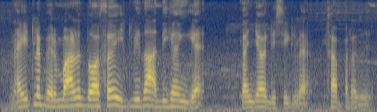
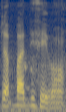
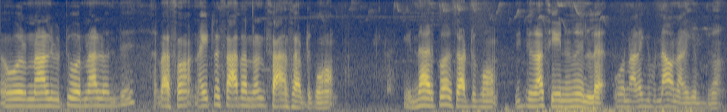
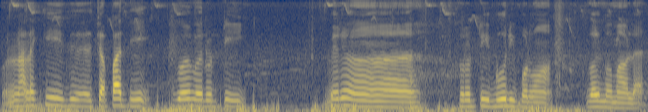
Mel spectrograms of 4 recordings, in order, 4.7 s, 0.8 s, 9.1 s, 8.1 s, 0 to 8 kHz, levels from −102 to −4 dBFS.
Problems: constant background noise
